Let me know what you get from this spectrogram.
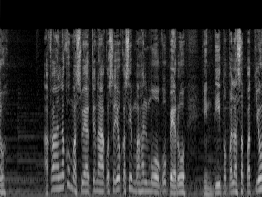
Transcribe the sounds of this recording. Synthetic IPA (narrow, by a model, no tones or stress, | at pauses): o | ʔɐ̰kaːlɐko̞mɐswɛɾt̪ɛnɐɐko̞sɐjo̞kɐsɛmɐɦalmoʔɐko̞pɛːɾo̞ | hɪnd̪ipɐpɐlasɐpɐt̪jo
